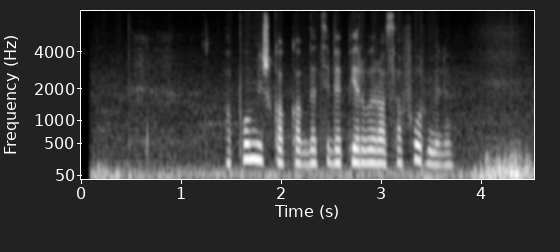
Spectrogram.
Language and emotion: Russian, neutral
